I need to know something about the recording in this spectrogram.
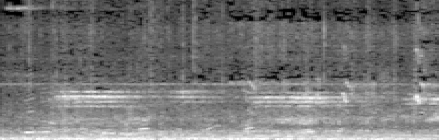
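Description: Faint chatter of a crowd of people milling about, voices overlapping with no one voice standing out.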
